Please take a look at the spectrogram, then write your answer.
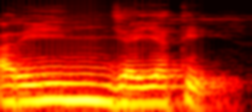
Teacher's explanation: This na changes to nya.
